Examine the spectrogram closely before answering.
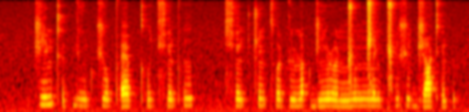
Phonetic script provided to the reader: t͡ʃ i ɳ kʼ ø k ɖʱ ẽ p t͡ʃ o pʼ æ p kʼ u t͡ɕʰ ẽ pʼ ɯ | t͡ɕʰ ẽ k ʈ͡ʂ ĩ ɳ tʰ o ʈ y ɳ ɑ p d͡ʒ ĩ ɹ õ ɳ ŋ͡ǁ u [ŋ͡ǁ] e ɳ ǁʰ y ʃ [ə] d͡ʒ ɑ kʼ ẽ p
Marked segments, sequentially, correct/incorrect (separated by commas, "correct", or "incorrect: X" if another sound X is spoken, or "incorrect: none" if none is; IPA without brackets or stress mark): correct, incorrect: ø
